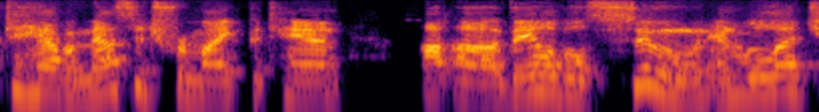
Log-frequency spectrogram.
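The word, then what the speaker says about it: Patin: His name is Mike Patan. It's spelled P-A-T-I-N.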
